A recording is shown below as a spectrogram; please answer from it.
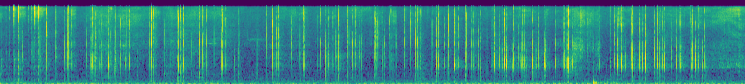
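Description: Long nails tap and scratch the cover and edges of an upright hardcover book with a silver mirror-foil reflective cover. The result is a dense, steady stream of quick, crisp clicks and scratchy rustles with bright edges over a soft low rumble.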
